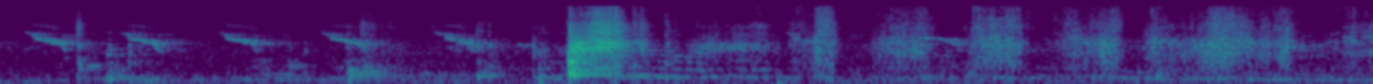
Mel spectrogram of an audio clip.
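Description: Small raw fish tipped out of a steel bowl and pushed about by hand on the ground: soft clicks and rustles, with one loud clatter about three seconds in. Chickens call in the background, a string of short falling chirps over the first two seconds.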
